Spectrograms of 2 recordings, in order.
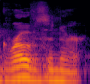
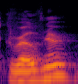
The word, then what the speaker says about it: Grosvenor: It's a silent S because everybody's always saying Groveser. They do. And I'll say it's Groner.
